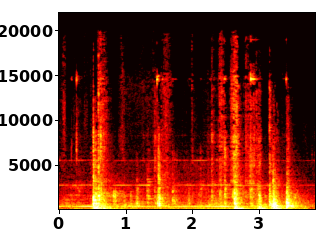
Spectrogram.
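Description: Metal clunks and scraping knocks as a trailer hitch receiver is lifted into place on the frame of a 2012 Toyota Tacoma, a few sharp impacts over a faint background hum.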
